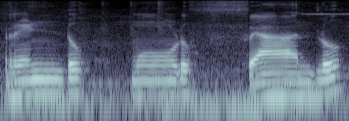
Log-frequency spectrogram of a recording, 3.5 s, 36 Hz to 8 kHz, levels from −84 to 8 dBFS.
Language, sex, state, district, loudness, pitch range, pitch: Telugu, male, Andhra Pradesh, Sri Satya Sai, -17 LUFS, 95-115 Hz, 105 Hz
